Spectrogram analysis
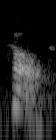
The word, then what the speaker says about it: Coke: Coke. Good. And I really heard you making the good effort to go o oh coke. That's the right pronunciation of the famous soda.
